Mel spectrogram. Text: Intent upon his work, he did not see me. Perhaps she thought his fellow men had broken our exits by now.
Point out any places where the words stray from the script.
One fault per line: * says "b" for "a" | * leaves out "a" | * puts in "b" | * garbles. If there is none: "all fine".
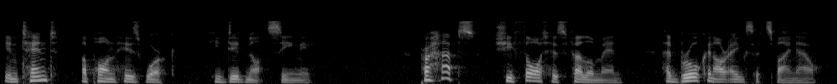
all fine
